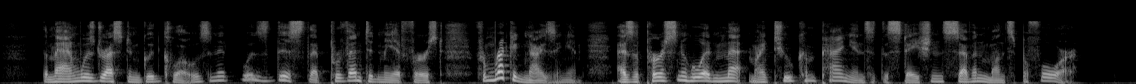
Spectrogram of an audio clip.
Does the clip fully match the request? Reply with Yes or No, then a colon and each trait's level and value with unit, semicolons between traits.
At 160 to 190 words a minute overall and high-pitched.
No: average, 180 wpm; medium, 140 Hz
